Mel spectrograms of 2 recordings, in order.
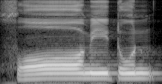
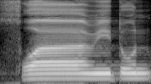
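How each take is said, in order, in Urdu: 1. لمبے الف کی آواز موٹی اور بھرپور ہے۔ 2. لمبے الف کی آواز باریک اور پتلی ہے۔ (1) "موٹے الف کی مشق کیجیے" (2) "الف کو بری کر کے پڑھنا"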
